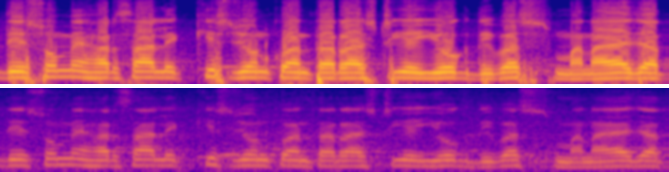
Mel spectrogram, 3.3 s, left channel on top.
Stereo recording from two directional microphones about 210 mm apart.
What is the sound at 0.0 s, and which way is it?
Speech, 50° left (ahead or behind).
